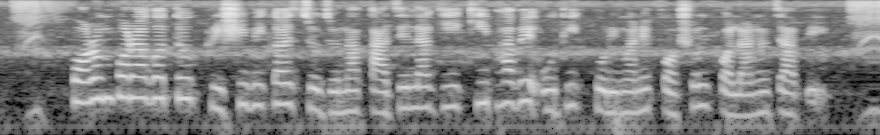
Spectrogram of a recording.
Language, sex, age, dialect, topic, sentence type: Bengali, female, 18-24, Standard Colloquial, agriculture, question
